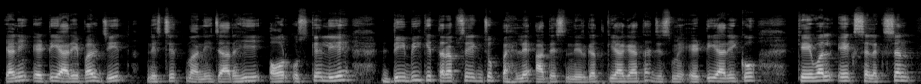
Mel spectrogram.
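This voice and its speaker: A man's voice: fairly high pitch, normal speed. A man presents a news update, speaking in formal, long run-on sentences.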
